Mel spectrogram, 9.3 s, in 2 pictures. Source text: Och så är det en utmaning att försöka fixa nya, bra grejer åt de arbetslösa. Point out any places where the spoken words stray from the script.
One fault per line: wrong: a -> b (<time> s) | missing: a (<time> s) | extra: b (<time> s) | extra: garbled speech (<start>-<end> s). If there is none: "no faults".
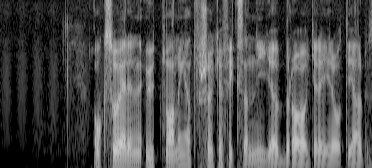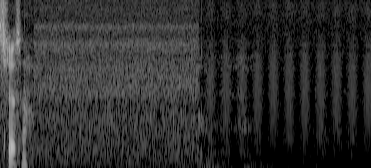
no faults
